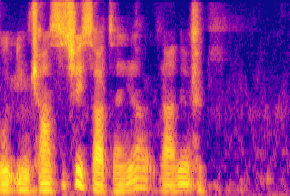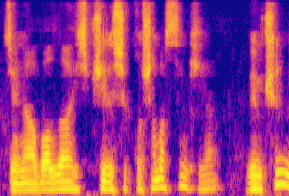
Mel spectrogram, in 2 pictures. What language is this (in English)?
Turkish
